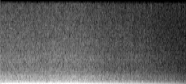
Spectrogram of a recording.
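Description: A steady low hum with a few even overtones, fading out over the second half.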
